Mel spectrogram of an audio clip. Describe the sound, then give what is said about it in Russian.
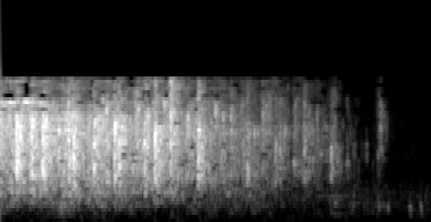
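An audience applauds to welcome a guest onstage. The dense clapping starts strong, gradually thins and fades out over a few seconds, and ends with a last scattered clap. “Хорошо, давайте бурными аплодисментами Let's поприветствуем Джонатан Уэлтон.”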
